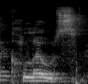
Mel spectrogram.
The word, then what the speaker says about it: clothes: A palavra roupas em inglês se pronuncia clothes. tem a mesma pronúncia de close, sabe? De fechar, verbo fechar.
